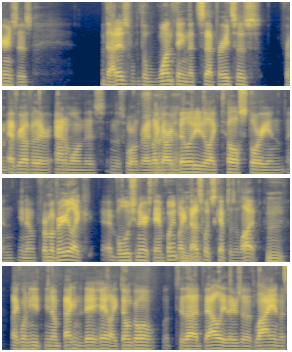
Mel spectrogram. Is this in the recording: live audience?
no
